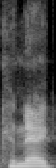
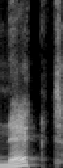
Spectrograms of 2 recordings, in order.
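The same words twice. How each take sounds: First: The K at the start is pronounced. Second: The K at the start is silent. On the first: The speaker calls it right. "Mike graciously corrected my pronunciation" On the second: The speaker calls it wrong. "I thought the K was silent"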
